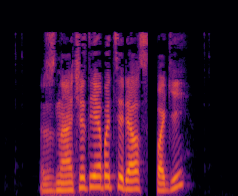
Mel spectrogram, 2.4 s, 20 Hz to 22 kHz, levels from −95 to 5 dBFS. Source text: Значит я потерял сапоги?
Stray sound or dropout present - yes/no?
yes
